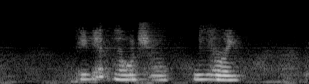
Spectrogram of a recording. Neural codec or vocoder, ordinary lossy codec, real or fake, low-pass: codec, 44.1 kHz, 0.9 kbps, DAC; none; fake; 7.2 kHz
